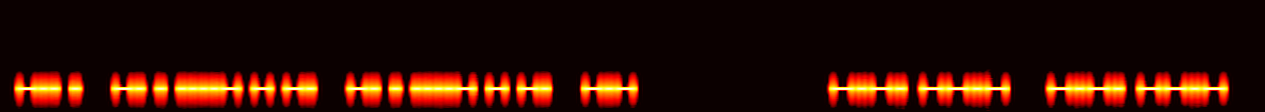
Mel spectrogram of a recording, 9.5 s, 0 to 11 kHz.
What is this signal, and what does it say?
Morse code, heard as a keyed tone, about 33 wpm, 700 Hz. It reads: DE NE4TN NE4TN K CQ CQ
